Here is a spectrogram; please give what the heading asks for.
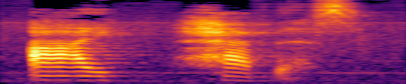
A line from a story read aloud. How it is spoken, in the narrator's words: him whisper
